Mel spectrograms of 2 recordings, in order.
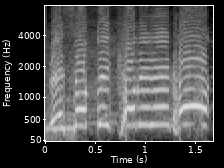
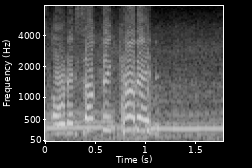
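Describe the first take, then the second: First: Higher, louder, eager call; rising excitement. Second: Said in the usual way. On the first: Real, not acted. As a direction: voice lifts as the car nears.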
